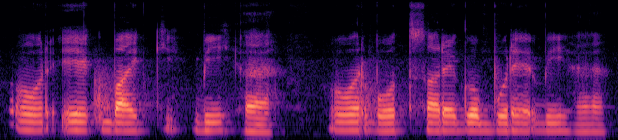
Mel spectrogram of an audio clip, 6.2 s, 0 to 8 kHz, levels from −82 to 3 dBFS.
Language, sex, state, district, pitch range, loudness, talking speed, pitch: Hindi, male, Uttar Pradesh, Saharanpur, 125-135 Hz, -21 LUFS, 115 wpm, 130 Hz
